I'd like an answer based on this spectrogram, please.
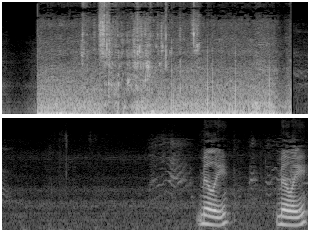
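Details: Domestic cat in a funny cat compilation. A loud burst of rustling noise gives way to quiet, then two short, strongly harmonic meows about a second apart, each sliding downward.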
